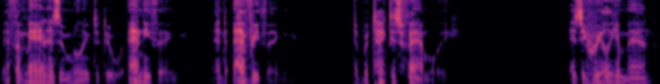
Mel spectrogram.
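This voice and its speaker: A man playing a protective, doting middle-aged mafia boss in an intimate roleplay, speaking slowly with pet names in a gruff, husky voice. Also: dry recording, clean studio sound, full character voice. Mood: solemn, protective. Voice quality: low gravelly, husky. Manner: slow, affectionate, uses pet names. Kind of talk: intimate ASMR boyfriend roleplay.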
